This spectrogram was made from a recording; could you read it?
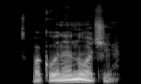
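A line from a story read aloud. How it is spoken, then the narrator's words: Grumbling. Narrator (Russian): буркнул я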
